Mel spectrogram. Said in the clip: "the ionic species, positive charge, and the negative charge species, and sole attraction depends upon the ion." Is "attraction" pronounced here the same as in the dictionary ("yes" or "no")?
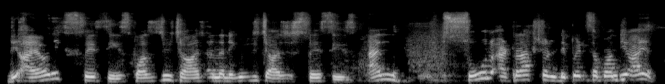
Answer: yes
